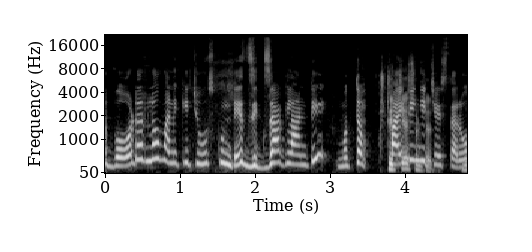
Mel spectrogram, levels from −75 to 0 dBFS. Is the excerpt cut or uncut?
uncut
